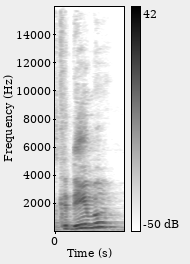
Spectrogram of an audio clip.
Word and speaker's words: Kadima: It's Kadima. I swear I be wanting to put like a Spanish tone, like Kadima. I swear when I see your name, I think of like Karina.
